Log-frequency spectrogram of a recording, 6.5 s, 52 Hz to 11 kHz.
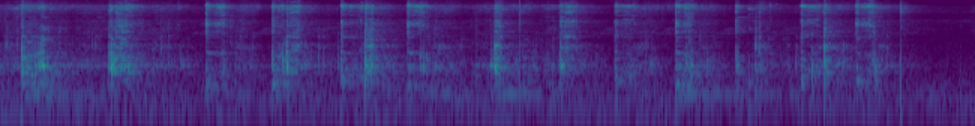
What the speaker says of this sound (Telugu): ఆ నువ్వులు కూడా వేసి ఒక 2 మినిట్స్ వేయించి పక్కన పెట్టేసుకుందాం. కాసేపు చిటపటలాడితే చాలండి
